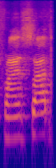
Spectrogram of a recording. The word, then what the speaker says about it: França: I think it's pronounced França because the C has something under it.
